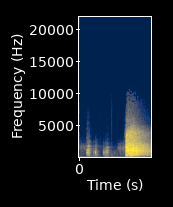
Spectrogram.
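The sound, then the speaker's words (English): A single loud gunshot, fired at someone hiding at a desk in an office, bursts out suddenly after a second of low, muffled murmuring, its sharp crack trailing off into a brief rumbling decay. “I won't miss next time.”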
